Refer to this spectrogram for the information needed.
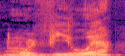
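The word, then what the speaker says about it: Movilă: Его отец Симеон Могила или Мовиле по румыно-молдавскому произношению, а это более правильное, а Могила – это его стали уже называть так на Украине.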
